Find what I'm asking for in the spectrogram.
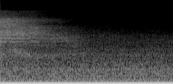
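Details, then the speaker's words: Diesel truck at idle with clutch in: a sharp air burst that fades within a second is the air dryer purging at full pressure, primary and secondary tanks about 112–120, normal. "Air at full. I don't know if you guys can see. Tank 1, primary, secondary tank, about 112, 120. As long as you hear that, good enough."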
